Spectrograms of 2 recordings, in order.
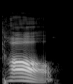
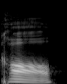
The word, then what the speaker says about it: Cal: Mary says, "Jesse, Raleigh's name is pronounced call as in California, not call as in Colorado."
